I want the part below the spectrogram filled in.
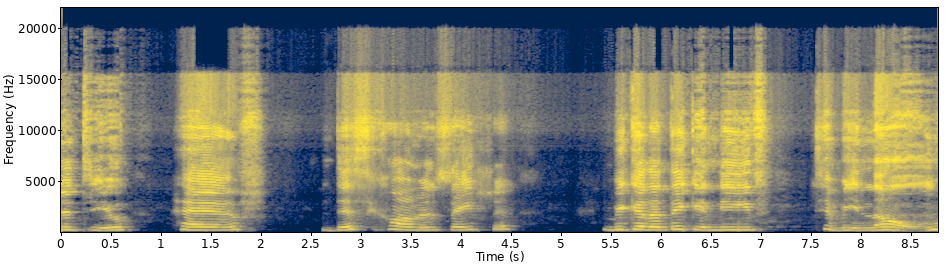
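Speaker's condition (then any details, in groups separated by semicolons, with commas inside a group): Cerebral palsy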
